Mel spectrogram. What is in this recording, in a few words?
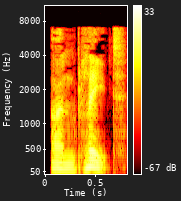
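"unplait", British English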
